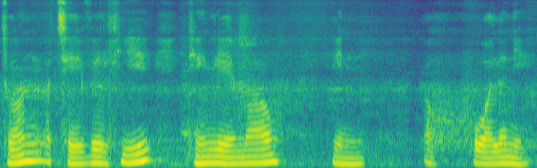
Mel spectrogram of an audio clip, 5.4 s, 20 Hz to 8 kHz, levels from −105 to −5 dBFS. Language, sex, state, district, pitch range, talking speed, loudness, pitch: Mizo, male, Mizoram, Aizawl, 105-125 Hz, 135 wpm, -13 LUFS, 115 Hz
